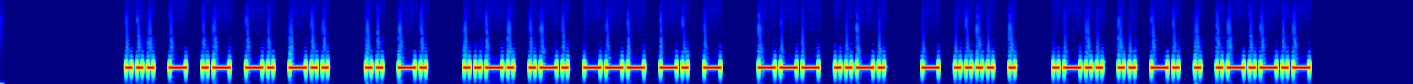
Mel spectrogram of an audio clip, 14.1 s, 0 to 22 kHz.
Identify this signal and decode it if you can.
Morse code, heard as a keyed tone, about 22 wpm, 700 Hz. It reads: STAND IN FRONT OF THE LINE.
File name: practice / 22wpm / Sentences with 3-Word Phrases - 22wpm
